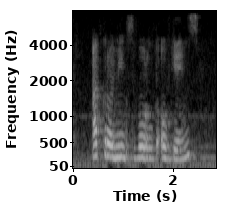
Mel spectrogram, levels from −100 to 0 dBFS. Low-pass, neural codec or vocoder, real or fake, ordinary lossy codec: 7.2 kHz; vocoder, 44.1 kHz, 128 mel bands every 256 samples, BigVGAN v2; fake; AAC, 32 kbps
